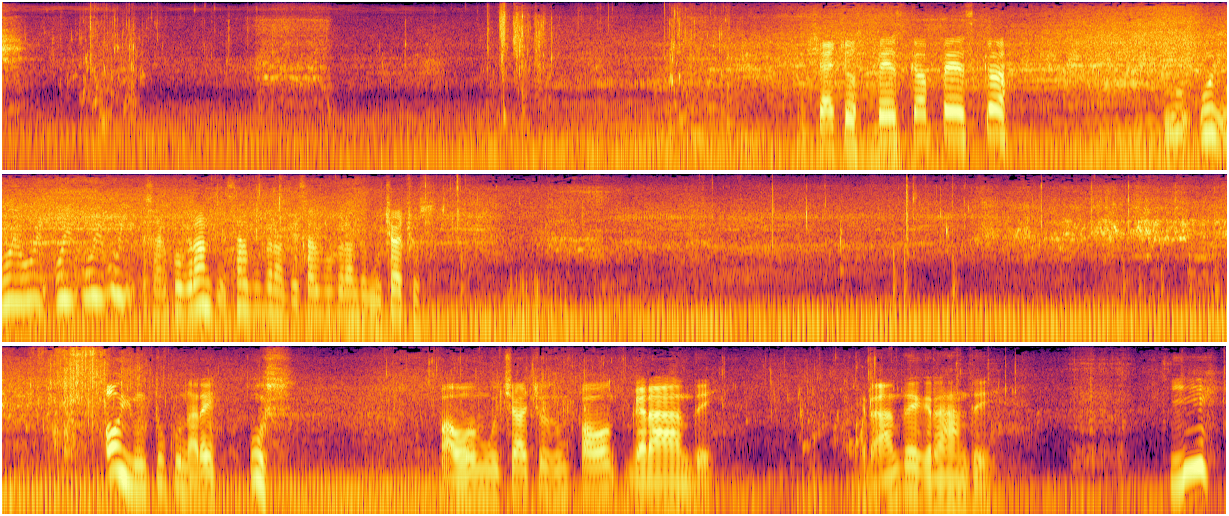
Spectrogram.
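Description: Water laps gently against the hull of a small boat.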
